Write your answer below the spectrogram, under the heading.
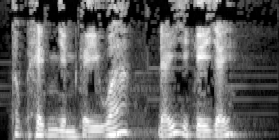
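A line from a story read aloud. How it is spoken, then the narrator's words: Loud laughing. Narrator (Vietnamese): Hoàng cười lớn nói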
